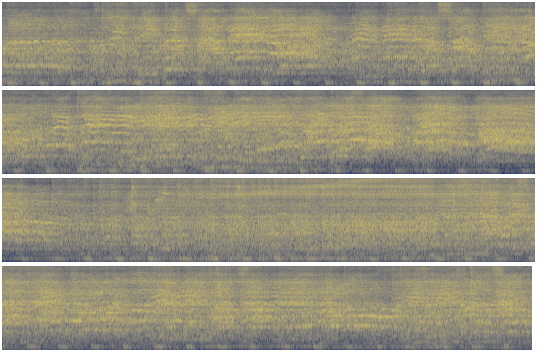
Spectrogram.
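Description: A large group of young children singing loudly, close to shouting, over a backing track with a steady beat.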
